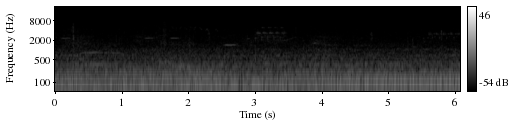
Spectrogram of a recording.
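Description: Birds giving a few short, high chirps, faint, over a low steady wind rumble on the microphone.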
